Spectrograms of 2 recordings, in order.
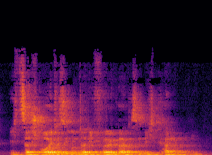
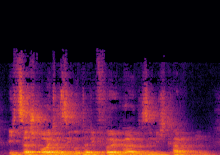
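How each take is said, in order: The two takes are said the same way.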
